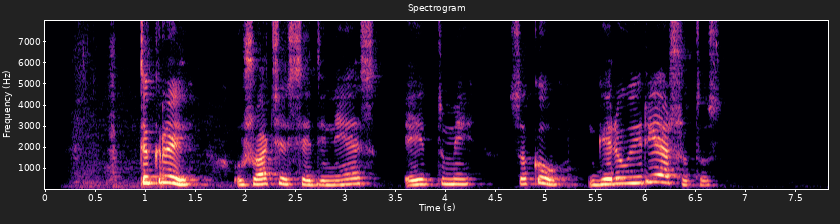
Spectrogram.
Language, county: Lithuanian, Kaunas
